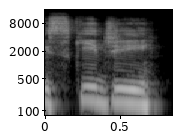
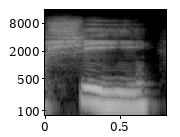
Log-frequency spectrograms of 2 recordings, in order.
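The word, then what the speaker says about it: Skjei: Bunting and Tavares Brady skiji or ski or she depending on how you like to pronounce it gets his 14th from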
